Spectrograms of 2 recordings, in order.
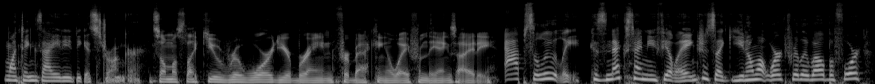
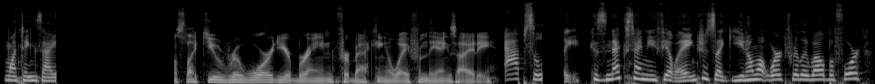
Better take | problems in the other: first | audio cutting out; at 0.5 s for 1 s and at 5.5 s

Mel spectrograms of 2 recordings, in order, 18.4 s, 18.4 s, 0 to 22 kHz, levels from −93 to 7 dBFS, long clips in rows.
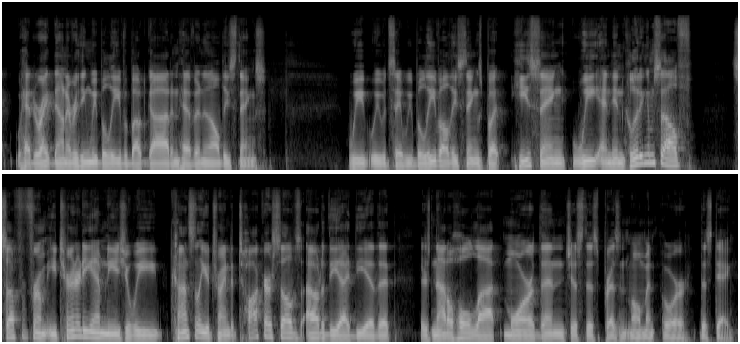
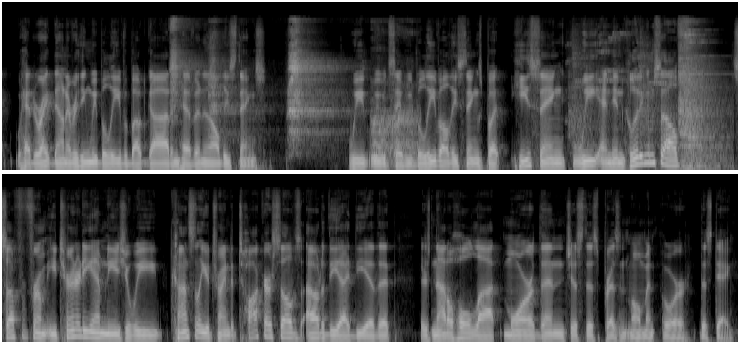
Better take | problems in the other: first | dog barking; noticeable; from 2 to 5 s; peak level with the speech // door banging; noticeable; from 7 to 9 s; peak 3 dB below the speech

